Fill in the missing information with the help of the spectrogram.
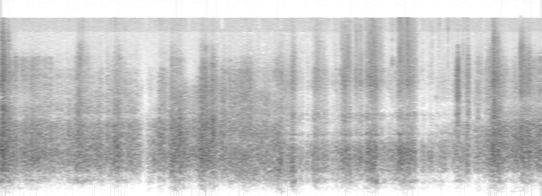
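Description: Two metal hook tools scrape and dig through a mound of purple, crumbly kinetic sand packed over a silicone nose, working at the nostrils. The result is a steady, gritty crackling and scraping in the midrange, with brief bright flicks of grains and no low end.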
